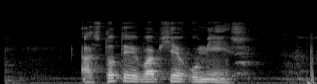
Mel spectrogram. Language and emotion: Russian, angry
